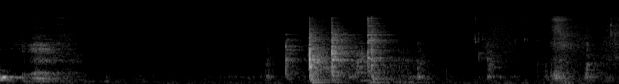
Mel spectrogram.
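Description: Close-miked chewing of a mouthful of stir-fried pork and bok choy: short wet, crunchy crackles about three seconds in and again near the end, after a second or two of near silence.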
